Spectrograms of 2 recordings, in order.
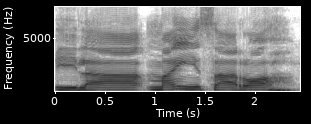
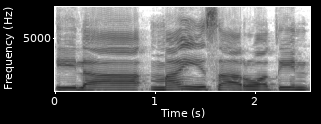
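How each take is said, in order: First: The last word ends with a short 'ah' sound. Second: The last word ends with a full 'atin' ending. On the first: The reading stops at this word. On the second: The reading continues without stopping here.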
